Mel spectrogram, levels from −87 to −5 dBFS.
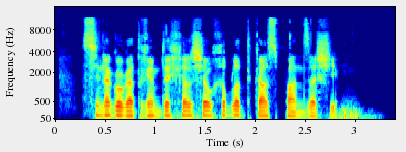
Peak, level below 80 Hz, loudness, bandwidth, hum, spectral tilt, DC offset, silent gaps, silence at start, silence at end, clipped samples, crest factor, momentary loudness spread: -6 dBFS; -50 dBFS; -26 LUFS; 11.5 kHz; none; -5 dB/octave; under 0.1%; none; 0.3 s; 0.4 s; under 0.1%; 20 dB; 10 LU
